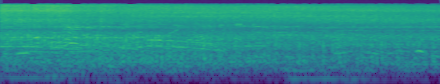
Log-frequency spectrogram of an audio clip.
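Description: Bellagio fountain water jets spraying high and falling back into the lake, a steady rushing of water, with faint voices over it.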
